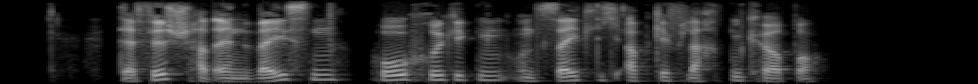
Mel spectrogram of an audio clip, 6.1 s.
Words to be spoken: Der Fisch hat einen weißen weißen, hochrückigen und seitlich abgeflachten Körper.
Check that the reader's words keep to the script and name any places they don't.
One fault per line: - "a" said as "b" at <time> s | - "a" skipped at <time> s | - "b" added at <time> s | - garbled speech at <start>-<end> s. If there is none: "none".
- "weißen" skipped at 2.2 s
